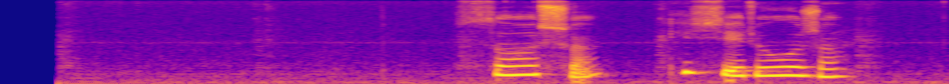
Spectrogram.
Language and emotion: Russian, sad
